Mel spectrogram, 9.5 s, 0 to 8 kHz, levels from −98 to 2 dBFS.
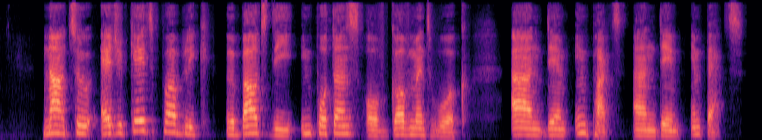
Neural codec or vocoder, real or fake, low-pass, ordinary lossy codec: codec, 16 kHz, 0.4 kbps, LongCat-Audio-Codec; fake; 7.2 kHz; AAC, 32 kbps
